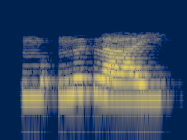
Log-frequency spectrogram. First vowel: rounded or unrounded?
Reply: rounded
